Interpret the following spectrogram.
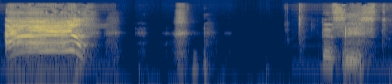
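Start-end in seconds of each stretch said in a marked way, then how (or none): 0.0-0.9 very high startled shriek. Acted. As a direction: let out a sudden bird shriek. Sudden shriek.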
